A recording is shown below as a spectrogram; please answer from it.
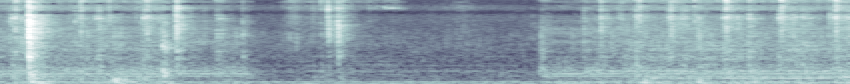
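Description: Close, soft mechanical stitching from a sewing machine running along a folded fabric napkin edge with a backstitch, in short rattling bursts that pause briefly in the middle before resuming, with no talking.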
